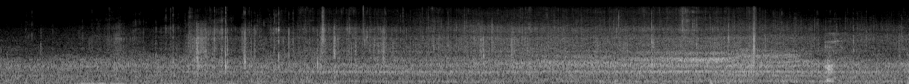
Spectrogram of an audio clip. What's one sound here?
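A car rolls slowly over pavement with a soft, low hum.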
